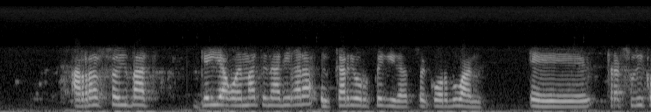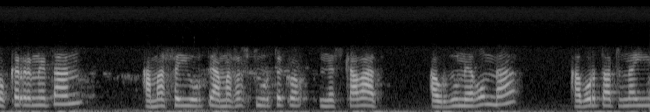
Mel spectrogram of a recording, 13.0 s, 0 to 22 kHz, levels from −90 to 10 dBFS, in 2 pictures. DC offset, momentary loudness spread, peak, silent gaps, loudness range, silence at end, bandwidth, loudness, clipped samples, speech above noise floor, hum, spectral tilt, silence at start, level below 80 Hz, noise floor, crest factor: under 0.1%; 8 LU; -10 dBFS; none; 3 LU; 0 s; 17.5 kHz; -28 LUFS; under 0.1%; 25 dB; none; -5.5 dB/octave; 0 s; -58 dBFS; -53 dBFS; 20 dB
